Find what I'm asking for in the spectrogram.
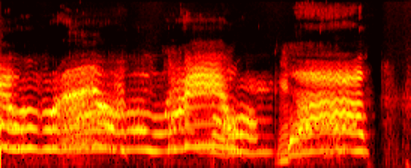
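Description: A cat caterwauls in three long, drawn-out yowls, each rising and wavering, loud with brief breaks between them and no talking.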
